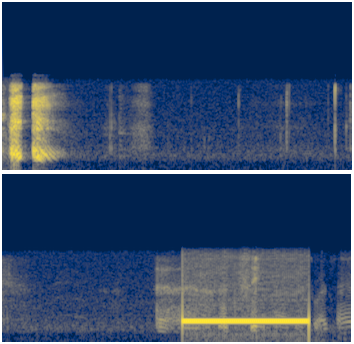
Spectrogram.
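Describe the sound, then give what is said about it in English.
A telephone dial tone while a caller is dialed manually: a steady, mid-pitched tone holds for about a second and a half near the end, after brief talk and a few scattered clicks. “I'm going to go ahead and manually dial the guy in, see how this works.”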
